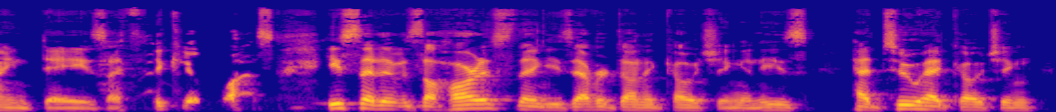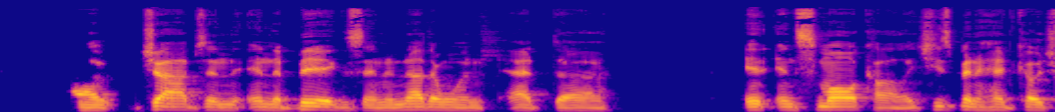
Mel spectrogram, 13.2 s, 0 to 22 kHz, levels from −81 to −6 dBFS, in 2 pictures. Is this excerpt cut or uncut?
cut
